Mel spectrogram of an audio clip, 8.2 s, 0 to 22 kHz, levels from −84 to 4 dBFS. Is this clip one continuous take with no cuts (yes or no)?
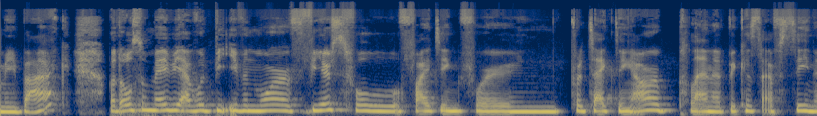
yes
